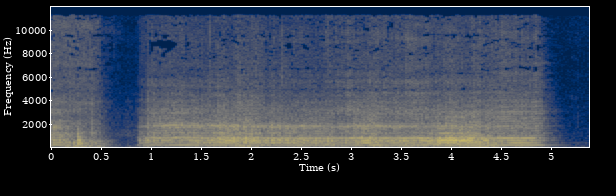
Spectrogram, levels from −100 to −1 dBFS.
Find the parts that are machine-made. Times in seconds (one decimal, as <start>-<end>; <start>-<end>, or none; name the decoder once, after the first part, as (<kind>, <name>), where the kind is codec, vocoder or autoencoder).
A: 0.0-1.2 (vocoder, Vocos)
